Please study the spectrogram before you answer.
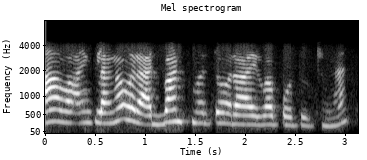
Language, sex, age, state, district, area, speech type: Tamil, female, 18-30, Tamil Nadu, Tiruchirappalli, rural, conversation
